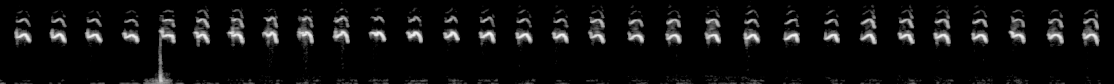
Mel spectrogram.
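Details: Green junglefowl chicks giving loud, high, arched peeps, each rising then dropping, repeated steadily almost three times a second throughout; one faint low knock early on.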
